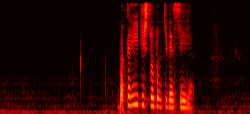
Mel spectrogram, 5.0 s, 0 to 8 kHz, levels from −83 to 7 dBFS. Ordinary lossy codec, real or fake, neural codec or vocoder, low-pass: none; fake; codec, 16 kHz in and 24 kHz out, 0.6 kbps, FireRedTTS-2 codec; 7.2 kHz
